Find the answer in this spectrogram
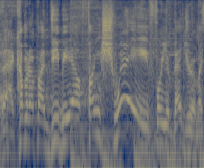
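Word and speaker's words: feng shui: the bottom of that coming up on dbl Fung Shui for your bedroom I said it right Fung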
